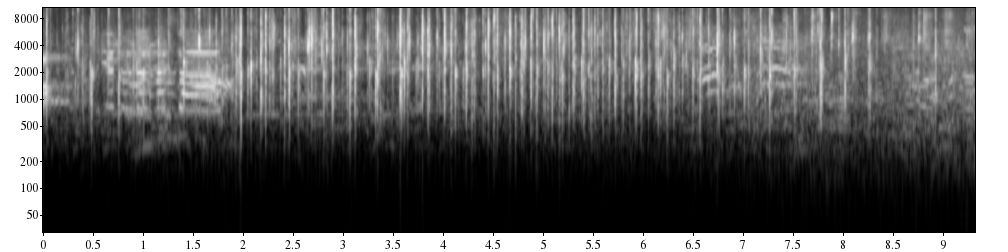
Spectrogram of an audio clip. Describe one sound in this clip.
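Wooden hand clappers clack rapidly in a lively rhythm outdoors.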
